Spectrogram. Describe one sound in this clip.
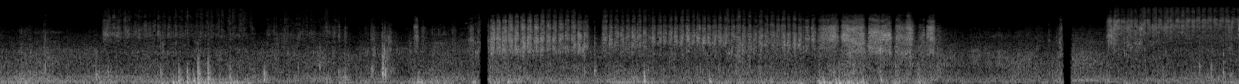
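Sandpaper rubs and scrapes against a metal car body.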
